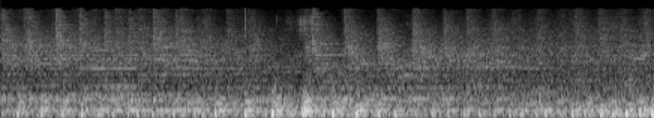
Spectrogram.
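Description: Chinese lion dance percussion, drum with cymbals and gong, playing a fast continuous roll with the metal ringing underneath.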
